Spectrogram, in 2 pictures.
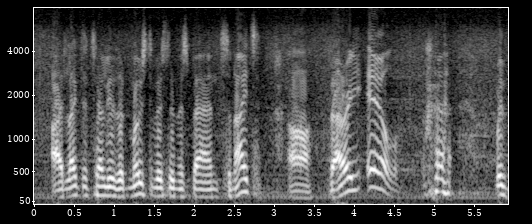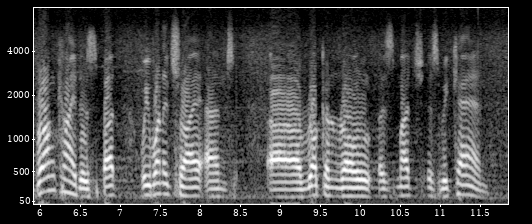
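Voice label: in-between song chatter; "I would like to tell you that most of us in this band tonight are VERY ILL!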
